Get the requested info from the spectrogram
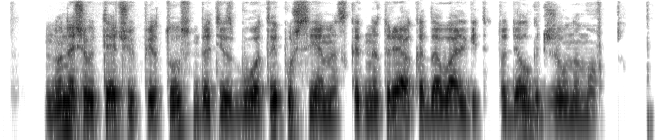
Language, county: Lithuanian, Vilnius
